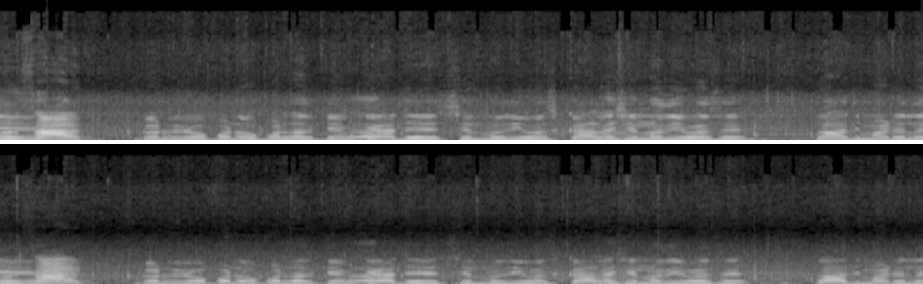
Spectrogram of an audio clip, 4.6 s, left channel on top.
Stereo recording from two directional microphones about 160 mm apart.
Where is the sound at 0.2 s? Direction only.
45° left (ahead or behind).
